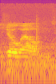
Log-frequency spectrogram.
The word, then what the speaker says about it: Joel: So I'm just going to probably go with my traditional Joel, although in the Hebrew it's probably more accurately Joel, two syllables.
